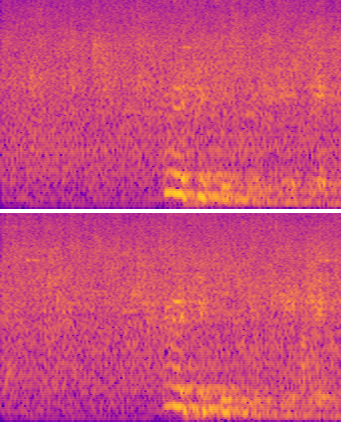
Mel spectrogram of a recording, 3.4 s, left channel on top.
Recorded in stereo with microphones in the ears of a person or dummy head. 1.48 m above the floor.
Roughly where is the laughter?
Right.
